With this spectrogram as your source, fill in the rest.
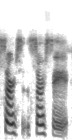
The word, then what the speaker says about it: Circe: Circe, is it Circe? Is that how you say it? Yeah, it is Circe.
